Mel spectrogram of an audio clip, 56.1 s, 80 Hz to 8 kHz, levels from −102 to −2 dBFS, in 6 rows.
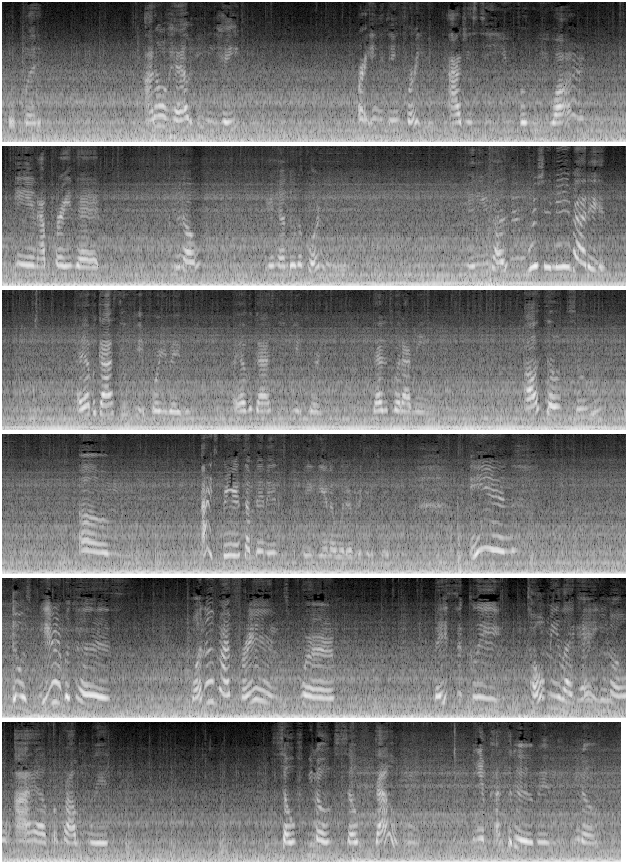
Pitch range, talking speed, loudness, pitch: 60-70 Hz, 110 wpm, -16 LUFS, 65 Hz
